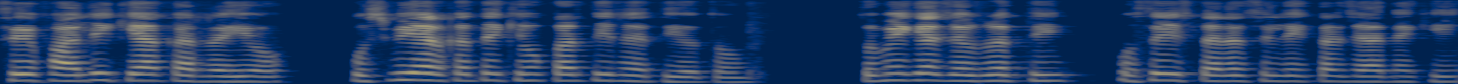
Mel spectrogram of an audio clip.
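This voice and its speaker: A woman voicing a young husband who scolds his wife sharply, with a smooth, clear voice. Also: medium pitch, fairly even intonation, moderate pace, natural voice. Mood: angry. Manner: sharp, reproachful.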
